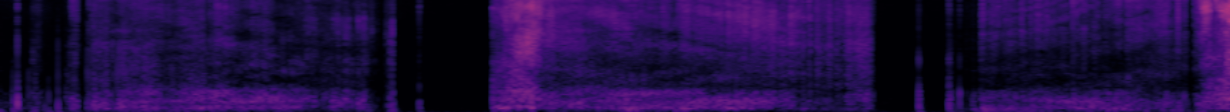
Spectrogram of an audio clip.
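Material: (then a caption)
Emery. Long nails scratch across the surface of a long, thin, flat emery nail file with a pink edge lying on a table. The scratching is a dry, gritty rasp, heard in three sustained passages separated by short silences and a few sharp clicks. It carries a low-mid body with a bright, hissy edge.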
